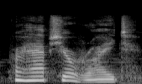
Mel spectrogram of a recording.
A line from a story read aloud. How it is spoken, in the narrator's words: said the little girl with a sigh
